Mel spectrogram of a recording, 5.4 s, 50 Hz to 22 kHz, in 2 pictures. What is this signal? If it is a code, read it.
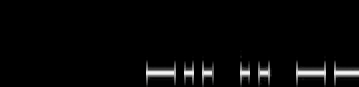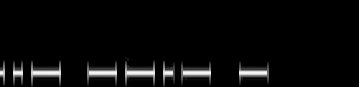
Morse code, heard as a keyed tone, about 17 wpm, 700 Hz. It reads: DIQQT
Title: Code Groups - 5 Letters - 17wpm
